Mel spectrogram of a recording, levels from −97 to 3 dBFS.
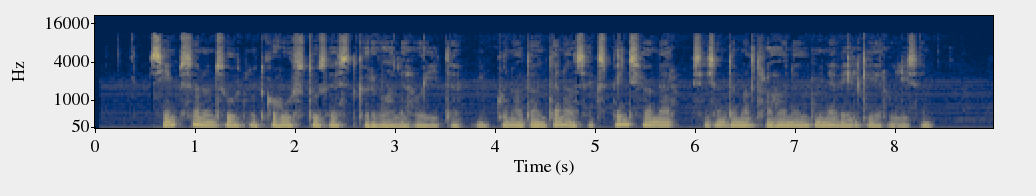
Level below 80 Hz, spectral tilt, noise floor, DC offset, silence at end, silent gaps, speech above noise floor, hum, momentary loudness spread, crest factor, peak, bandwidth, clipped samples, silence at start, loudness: -46 dBFS; -4 dB/octave; -67 dBFS; under 0.1%; 0.6 s; none; 37 dB; none; 12 LU; 22 dB; -8 dBFS; 11.5 kHz; under 0.1%; 0.55 s; -28 LUFS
